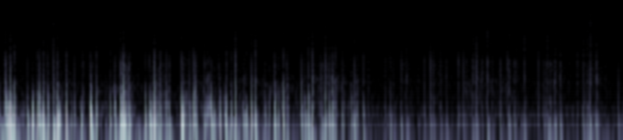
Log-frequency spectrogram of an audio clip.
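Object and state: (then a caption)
Cork coaster. Long nails tap and scratch a large, round, solid cork coaster held in front of the face. The result is a fast, irregular stream of dull, low, dry taps mixed with scratchy bursts, louder in the first half and then softer toward the end.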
